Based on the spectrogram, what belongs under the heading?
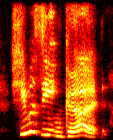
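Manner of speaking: big, loud, emphatic admiration; loud exclamation. Real, not acted. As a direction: belt it out, impressed. Loud admiring remark about barbecue.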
